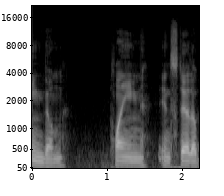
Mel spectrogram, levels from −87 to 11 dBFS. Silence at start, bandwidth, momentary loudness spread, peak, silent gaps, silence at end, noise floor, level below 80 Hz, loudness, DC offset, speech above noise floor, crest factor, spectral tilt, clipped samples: 0 s; 15 kHz; 9 LU; -8 dBFS; none; 0 s; -59 dBFS; -52 dBFS; -28 LUFS; under 0.1%; 33 dB; 20 dB; -6 dB/octave; under 0.1%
